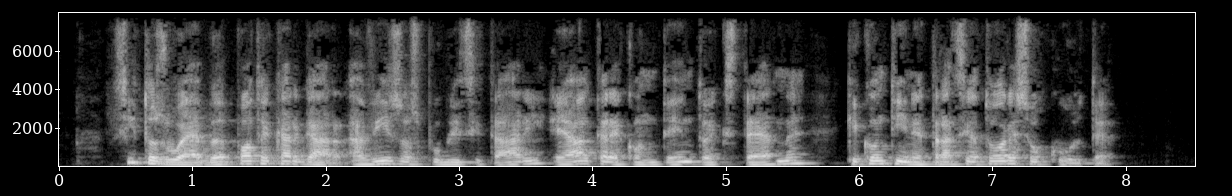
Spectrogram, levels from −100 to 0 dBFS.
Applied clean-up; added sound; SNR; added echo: none; none; none; none.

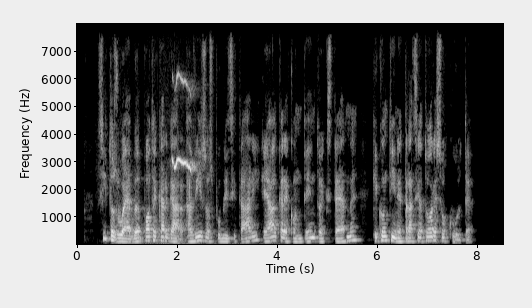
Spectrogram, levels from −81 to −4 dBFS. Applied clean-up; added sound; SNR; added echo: none; Screech; 3 dB; none.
